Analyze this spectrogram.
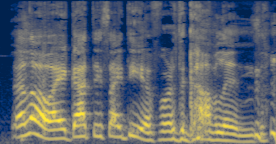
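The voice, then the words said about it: Bad put-on Italian accent. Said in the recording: “I'm not going to do any more terrible Italian accent.”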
